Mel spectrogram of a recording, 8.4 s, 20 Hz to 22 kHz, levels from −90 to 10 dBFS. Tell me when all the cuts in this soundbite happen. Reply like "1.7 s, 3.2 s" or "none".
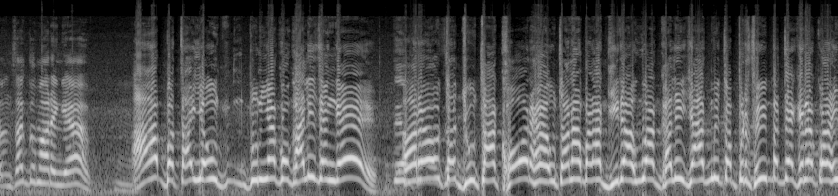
3.9 s

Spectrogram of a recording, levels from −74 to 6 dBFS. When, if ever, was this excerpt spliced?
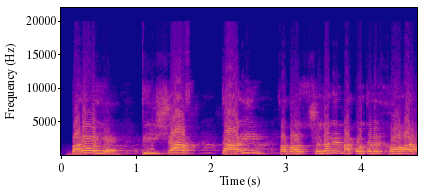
none

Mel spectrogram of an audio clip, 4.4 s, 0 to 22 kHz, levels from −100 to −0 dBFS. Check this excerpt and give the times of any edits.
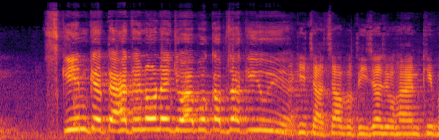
3.0 s

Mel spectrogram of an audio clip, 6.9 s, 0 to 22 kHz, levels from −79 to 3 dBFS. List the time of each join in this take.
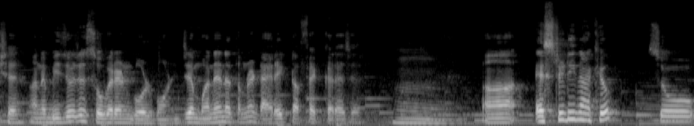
none

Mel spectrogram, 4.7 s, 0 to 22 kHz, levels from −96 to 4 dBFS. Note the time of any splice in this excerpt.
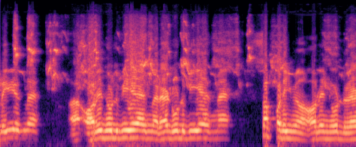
none

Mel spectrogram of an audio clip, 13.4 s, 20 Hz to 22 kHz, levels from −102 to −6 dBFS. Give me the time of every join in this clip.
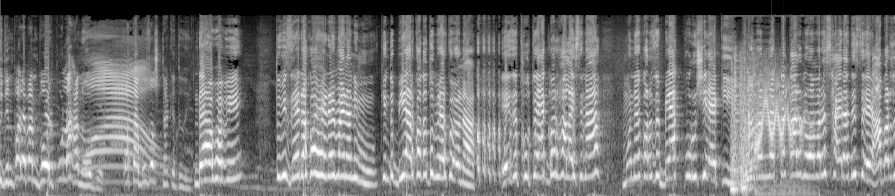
none

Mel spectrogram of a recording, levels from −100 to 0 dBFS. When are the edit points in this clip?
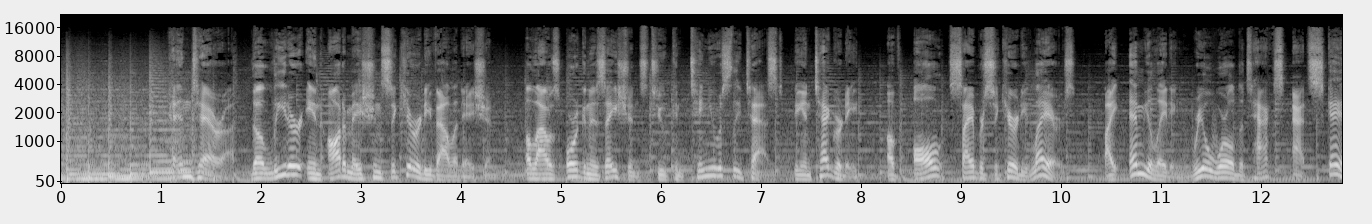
1.1 s

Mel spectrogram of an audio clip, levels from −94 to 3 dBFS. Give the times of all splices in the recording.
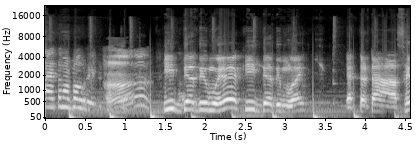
none

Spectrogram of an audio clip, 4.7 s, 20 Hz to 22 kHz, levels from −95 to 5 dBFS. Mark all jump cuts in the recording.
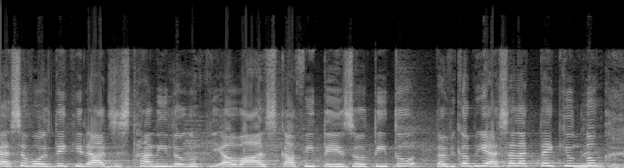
none

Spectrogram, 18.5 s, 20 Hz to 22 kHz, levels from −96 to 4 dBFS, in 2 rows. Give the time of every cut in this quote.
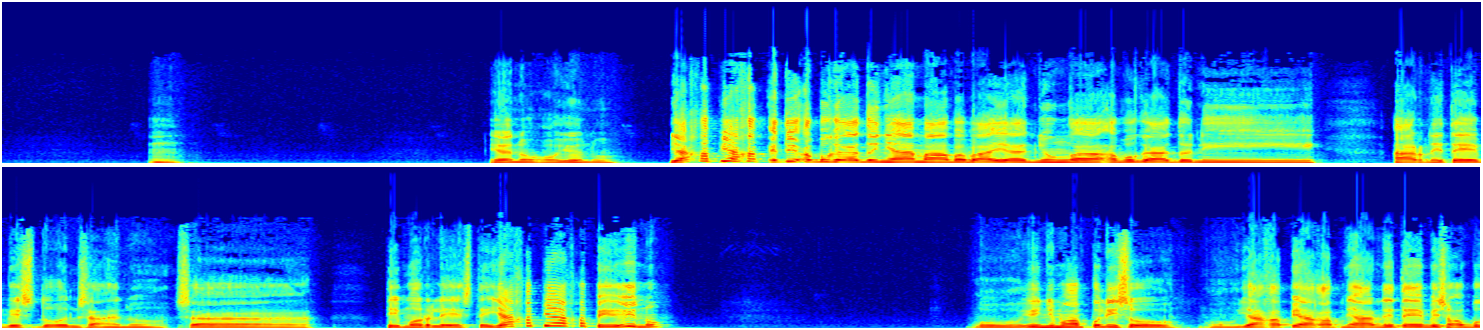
none

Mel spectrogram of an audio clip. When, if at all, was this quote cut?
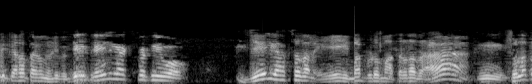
3.5 s

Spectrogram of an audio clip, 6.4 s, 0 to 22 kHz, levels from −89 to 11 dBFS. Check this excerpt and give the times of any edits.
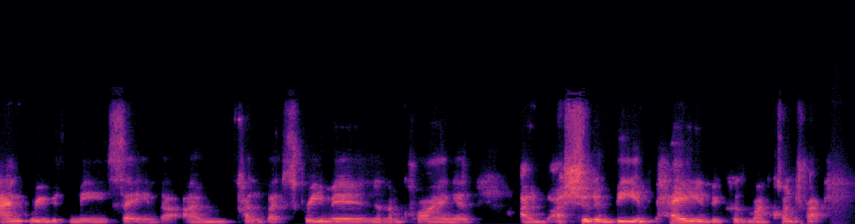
none

